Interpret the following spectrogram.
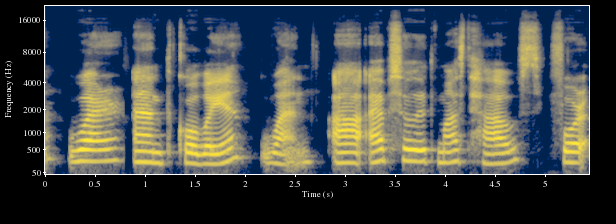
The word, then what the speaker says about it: коли: For that you'll need коли, which means when. The pronunciation is коли. The stress is on the second syllable.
